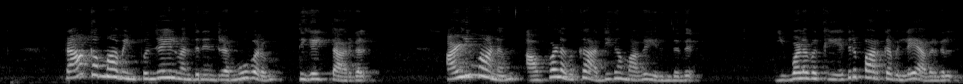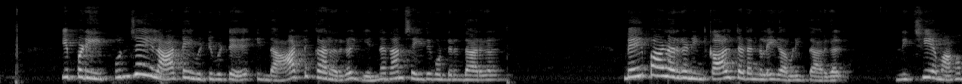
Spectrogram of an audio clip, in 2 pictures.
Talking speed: 70 wpm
